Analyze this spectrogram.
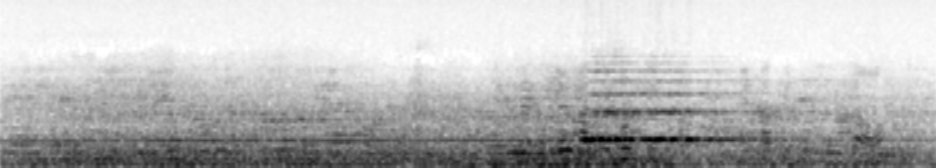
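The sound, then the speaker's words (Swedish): Trains rumbling steadily through Stazione Termini, the central railway station in Rome, Italy, with a sustained whining tone throughout and a brighter squealing, horn-like sound swelling midway, over a bed of indistinct voices. “Stazione Termini, centralstationen i Rom, en utsatthetens och armodets kosmopolitiska mötesplats och härberge.”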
